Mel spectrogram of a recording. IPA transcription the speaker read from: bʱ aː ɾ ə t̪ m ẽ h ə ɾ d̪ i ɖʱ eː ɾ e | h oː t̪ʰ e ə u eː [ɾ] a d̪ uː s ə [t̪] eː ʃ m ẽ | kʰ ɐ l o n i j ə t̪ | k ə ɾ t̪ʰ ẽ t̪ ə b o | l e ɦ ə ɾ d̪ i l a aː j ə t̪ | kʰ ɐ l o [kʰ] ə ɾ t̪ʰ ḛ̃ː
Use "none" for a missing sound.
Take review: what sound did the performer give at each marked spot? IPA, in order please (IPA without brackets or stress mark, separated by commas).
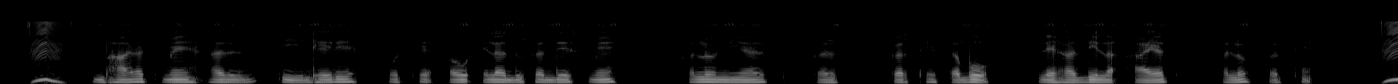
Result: l, d̪, k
